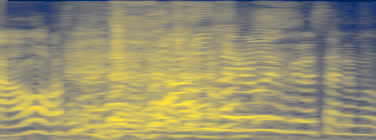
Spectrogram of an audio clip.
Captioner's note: contestants laughing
